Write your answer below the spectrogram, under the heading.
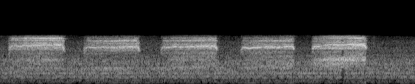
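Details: Young peregrine falcons in Gdynia, Poland, on 28 May 2021. Five harsh, drawn-out screeching calls, each lasting about half a second, follow one another with brief pauses. No other sounds stand out.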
